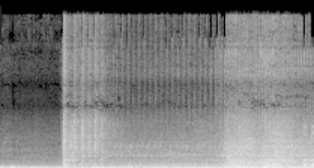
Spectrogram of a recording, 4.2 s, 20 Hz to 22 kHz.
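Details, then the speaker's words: TVS BS6 scooter after injector replacement (old injector damaged, linked to the battery) with the coupler cleaned and tightened: starter whirr, engine catches at about 0.8 s and settles into a steady, even idle; clean normal start. "Start ആയിട്ടുണ്ട് okay friends അപ്പൊ ഇത് ശരിയായിട്ടുണ്ട് നമ്മൾ injector മാറ്റിയതാണ്"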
